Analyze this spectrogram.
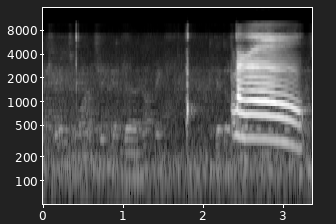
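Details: Two short, abrupt hiccup clicks about 1.4 seconds apart, then a brief high-pitched vocal sound, from a baby: hiccups.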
